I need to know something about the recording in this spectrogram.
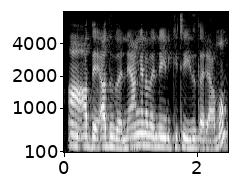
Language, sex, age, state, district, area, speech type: Malayalam, female, 30-45, Kerala, Kottayam, rural, spontaneous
